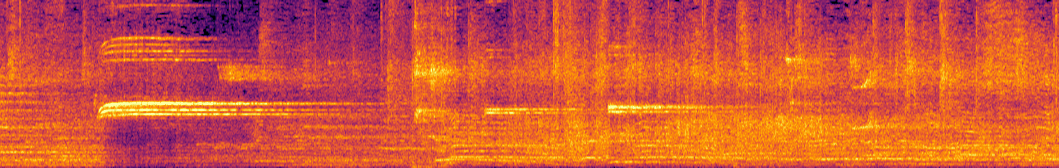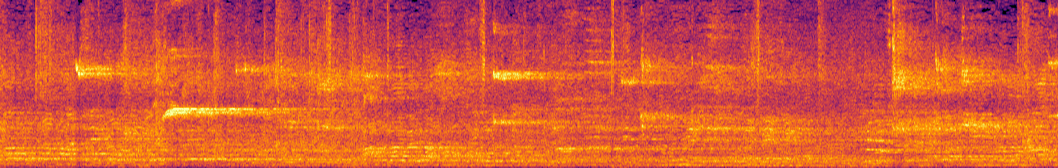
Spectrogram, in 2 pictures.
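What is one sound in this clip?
Sneakers squeak on a hard indoor court in a large echoing hall.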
